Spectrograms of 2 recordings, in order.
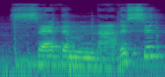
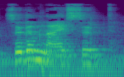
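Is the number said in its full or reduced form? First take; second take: full; reduced. First: Every syllable of the full form is said. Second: The word is shortened, dropping middle sounds. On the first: This is how it is written. "la manera escrita" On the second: This is how it is actually spoken. "la manera al último de cómo se pronuncia"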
